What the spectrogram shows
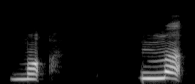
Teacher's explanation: don't be confused and make the sound of an ayn, but rather it should be a soft jerk sound for the hamza sakin.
